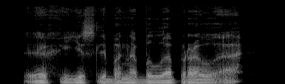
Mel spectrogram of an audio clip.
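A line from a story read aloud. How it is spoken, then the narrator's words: Muttering. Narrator (Russian): пробормотал корчмарь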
